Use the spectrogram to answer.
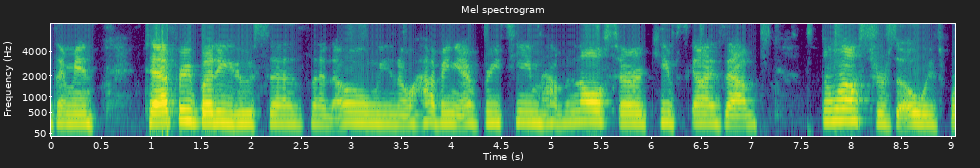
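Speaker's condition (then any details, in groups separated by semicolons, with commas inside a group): ALS; young onset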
